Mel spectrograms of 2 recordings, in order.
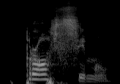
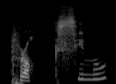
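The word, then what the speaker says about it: próximo: Ailar proimo proimo. A lot of people think that this is pronounced proximo but it isn't. It's proim. This is sounding like a double s here.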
